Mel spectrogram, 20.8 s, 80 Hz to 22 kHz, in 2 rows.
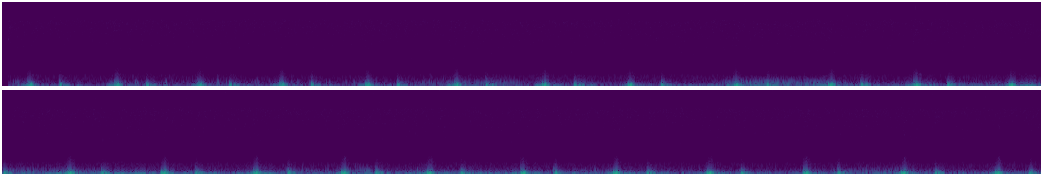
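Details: A real human heartbeat: steady low thumping at about 64 beats a minute with a normal lub-dub rhythm.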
